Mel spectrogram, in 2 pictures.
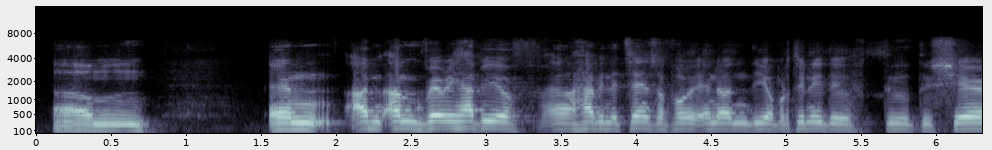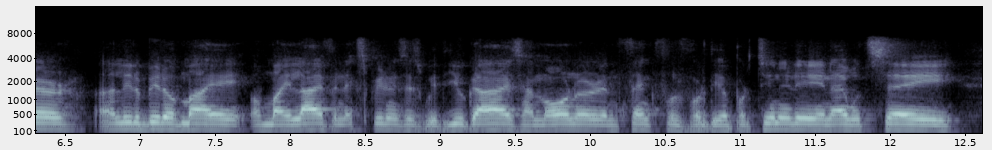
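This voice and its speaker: Speaking fairly quickly, a man of medium pitch keeps a monotone, flat intonation. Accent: Spanish. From Spain. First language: Spanish. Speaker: basketball coach and former pro player. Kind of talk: interview. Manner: halting.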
